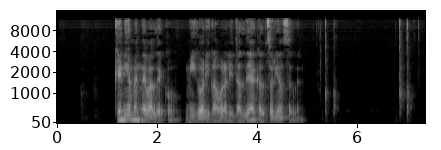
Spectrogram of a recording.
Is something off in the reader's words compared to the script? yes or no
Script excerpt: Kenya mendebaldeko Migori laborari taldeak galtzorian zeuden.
no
